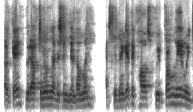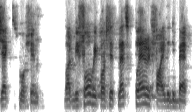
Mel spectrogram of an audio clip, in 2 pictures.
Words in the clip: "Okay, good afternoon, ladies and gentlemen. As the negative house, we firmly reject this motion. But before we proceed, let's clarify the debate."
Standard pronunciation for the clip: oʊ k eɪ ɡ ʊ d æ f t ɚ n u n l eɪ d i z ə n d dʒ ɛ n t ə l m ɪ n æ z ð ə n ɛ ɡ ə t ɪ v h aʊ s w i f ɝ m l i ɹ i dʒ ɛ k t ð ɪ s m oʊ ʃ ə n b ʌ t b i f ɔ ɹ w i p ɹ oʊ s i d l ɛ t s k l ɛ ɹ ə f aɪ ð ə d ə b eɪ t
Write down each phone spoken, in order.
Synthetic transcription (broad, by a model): oʊ k eɪ ɡ ʊ d æ f t ɚ n u n l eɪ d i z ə n dʒ ɛ n t ə l m ɪ n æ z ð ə n ɛ ɡ ə t ɪ v h aʊ s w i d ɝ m l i ɹ i dʒ ɛ k t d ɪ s m oʊ ʃ ə n b ʌ t b i f ɔ ɹ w i p ɹ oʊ s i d l ɛ t s k l ɛ ɹ ə f aɪ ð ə d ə b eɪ t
